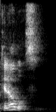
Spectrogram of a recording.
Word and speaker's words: Knoebels: Are you supposed to pronounce the N in Knoebels? – Yeah. – What about the B? – What about the O? – Yeah, every letter in Knoebels you do pronounce. Unfortunately.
